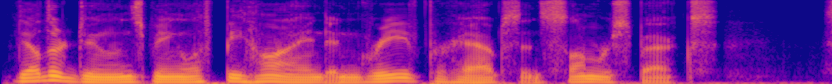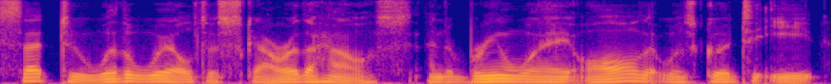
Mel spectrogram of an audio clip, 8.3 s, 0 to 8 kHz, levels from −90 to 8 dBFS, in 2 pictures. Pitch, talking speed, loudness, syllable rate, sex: 95 Hz, 225 wpm, -18 LUFS, 5.2 syllables/s, male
